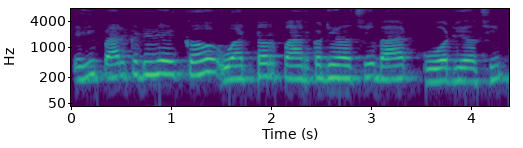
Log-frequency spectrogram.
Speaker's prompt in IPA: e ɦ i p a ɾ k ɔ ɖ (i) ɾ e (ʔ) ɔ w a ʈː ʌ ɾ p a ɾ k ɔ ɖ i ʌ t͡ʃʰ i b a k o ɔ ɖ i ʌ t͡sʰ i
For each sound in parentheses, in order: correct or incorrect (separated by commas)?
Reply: correct, incorrect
